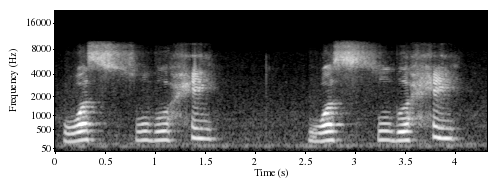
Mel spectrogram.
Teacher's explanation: सौद के ऊपर सीटी की आवाज़ लेकर आएंगे और तशदीद है, सख्ती करनी है आपने। सौद हुरूफ मुस्तालिया में से है, इसको पुर भी पढ़ना है और आगे बा पर कलकला करना है।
